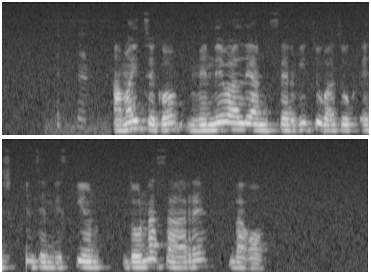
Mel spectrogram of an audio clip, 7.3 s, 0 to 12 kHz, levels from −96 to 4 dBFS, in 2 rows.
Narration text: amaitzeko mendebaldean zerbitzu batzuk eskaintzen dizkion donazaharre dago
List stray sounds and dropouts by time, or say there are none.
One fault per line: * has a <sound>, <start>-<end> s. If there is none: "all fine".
* has a cough, 0.5-0.9 s
* has a dropout, 3.8-3.9 s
